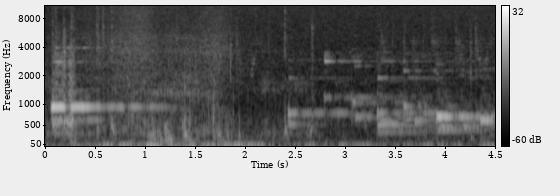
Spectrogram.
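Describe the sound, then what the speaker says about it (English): A Nissan Leaf Tekna powering on after the power button is pressed with the brake held: a soft click and quiet mechanical whirr, then a series of gentle electronic startup chimes, faint and close inside the cabin. "I put my foot on the brake and press the power button."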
